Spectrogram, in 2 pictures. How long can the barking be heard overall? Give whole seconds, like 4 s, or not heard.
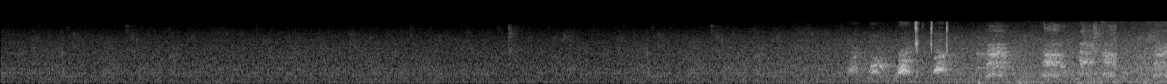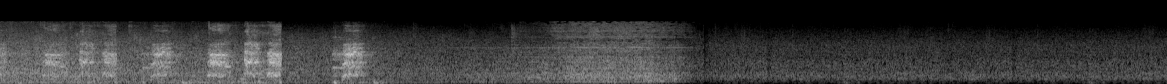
7 s.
